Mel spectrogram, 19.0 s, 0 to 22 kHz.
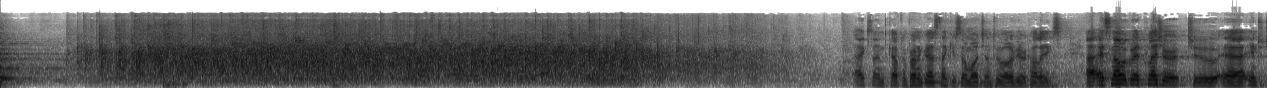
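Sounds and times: audience applauding: 1.0s - 12.6s.

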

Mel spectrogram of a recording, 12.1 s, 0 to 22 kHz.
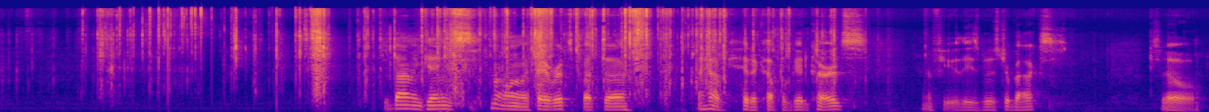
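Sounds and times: foil wrapper tearing and crinkling: 0.0s - 8.7s.

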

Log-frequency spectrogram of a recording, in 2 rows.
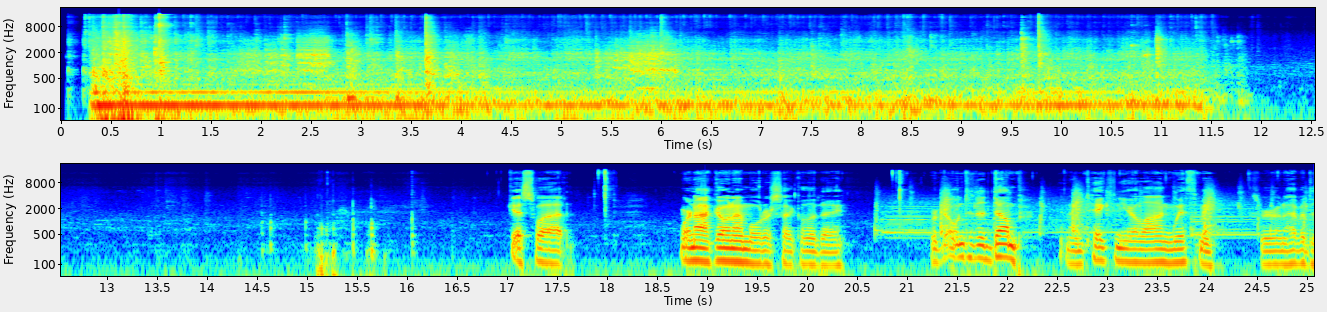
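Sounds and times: garage door clicking and rattling: 0.1s - 12.0s
garage door motor hum: 0.2s - 12.1s.

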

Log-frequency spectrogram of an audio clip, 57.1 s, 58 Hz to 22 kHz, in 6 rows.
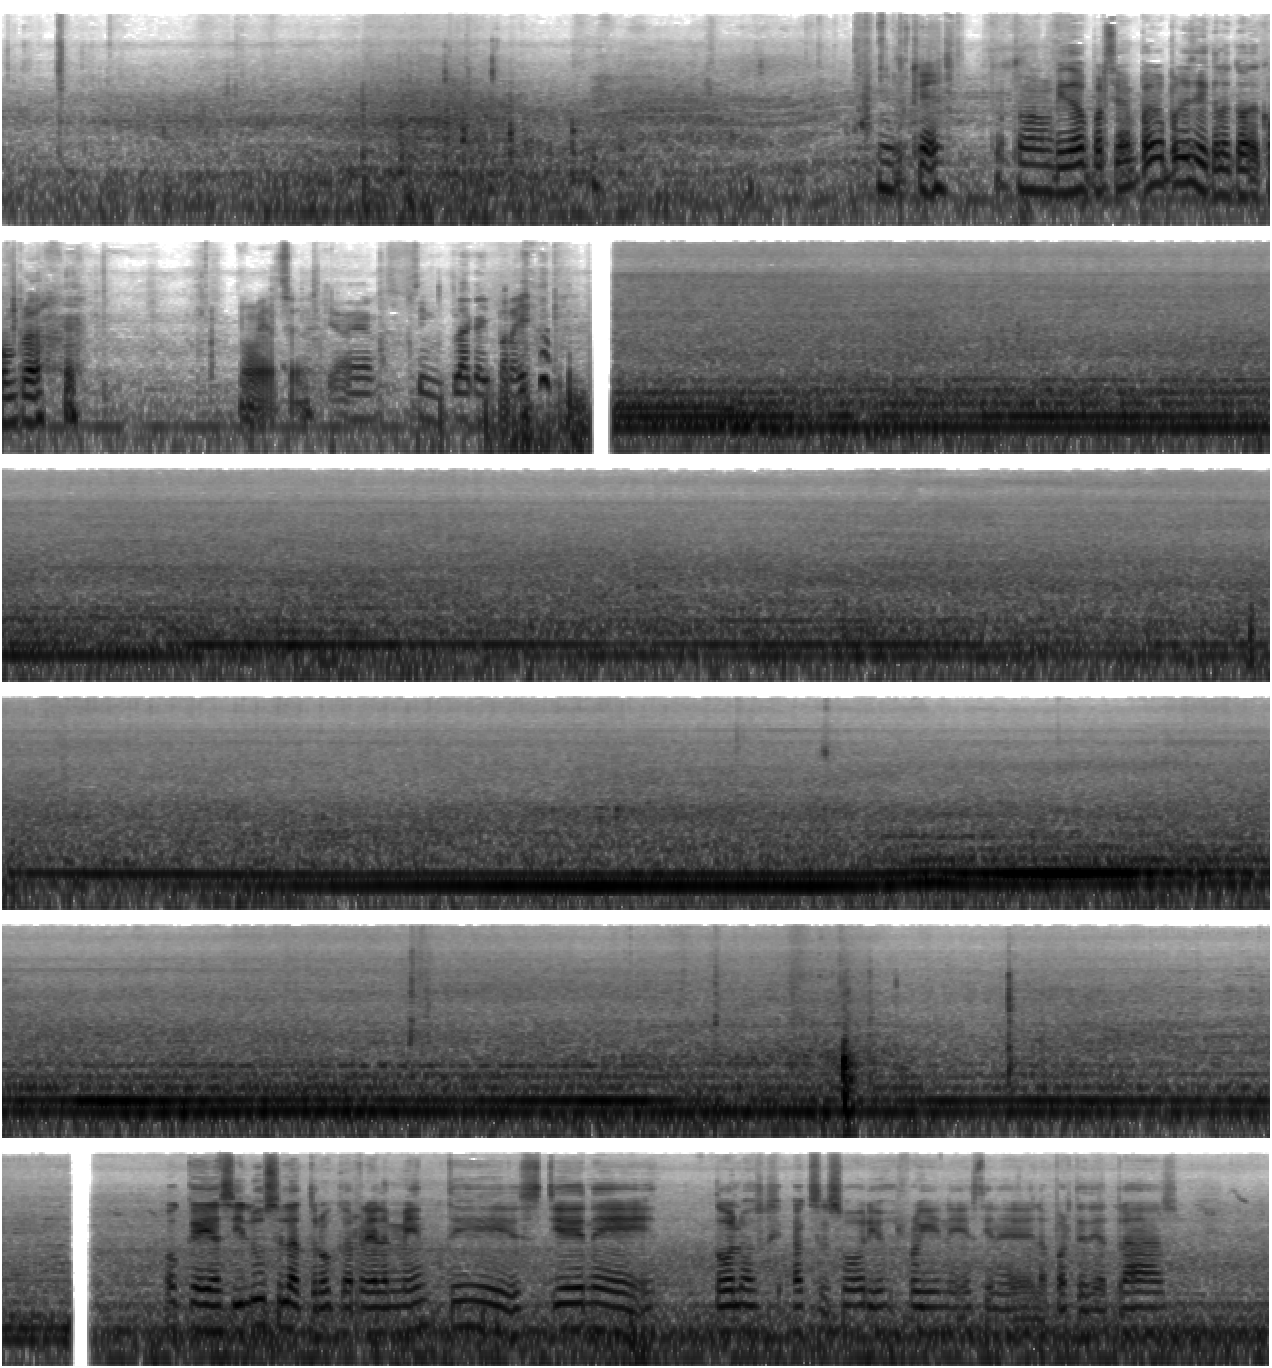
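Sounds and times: pickup engine idling: 14.1s - 57.0s.

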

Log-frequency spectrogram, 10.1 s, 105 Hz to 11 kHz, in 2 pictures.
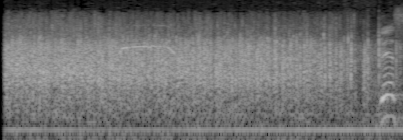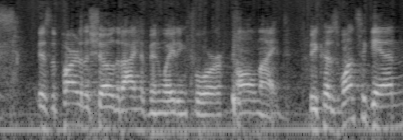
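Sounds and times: studio audience applauding: 0.0s - 5.0s.

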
